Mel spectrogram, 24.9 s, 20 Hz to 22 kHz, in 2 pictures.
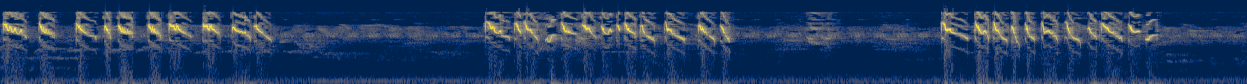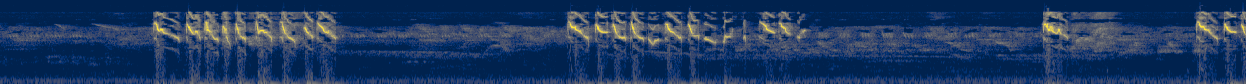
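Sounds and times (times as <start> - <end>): bird twittering: 0.0 - 3.4, 4.8 - 7.4, 9.3 - 11.8, 14.0 - 15.9, 18.1 - 20.6, 21.2 - 24.9.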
